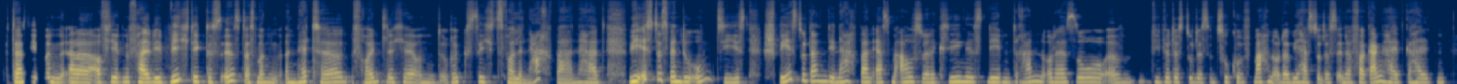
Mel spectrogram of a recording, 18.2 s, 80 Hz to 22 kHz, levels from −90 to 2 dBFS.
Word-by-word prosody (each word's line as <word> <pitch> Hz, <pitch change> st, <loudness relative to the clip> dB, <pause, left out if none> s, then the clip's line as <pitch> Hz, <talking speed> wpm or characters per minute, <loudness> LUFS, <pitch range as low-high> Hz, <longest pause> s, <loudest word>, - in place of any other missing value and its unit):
Da 200 Hz, -2 st, +8 dB
sieht 210 Hz, -1 st, -4 dB
man, 205 Hz, -3 st, 0 dB
äh, 185 Hz, 0 st, +3 dB
auf 190 Hz, 0 st, +1 dB
jeden 205 Hz, -1 st, +1 dB
Fall 195 Hz, -2 st, +5 dB
wie 195 Hz, -1 st, +2 dB
wichtig 240 Hz, -3 st, +6 dB
das 195 Hz, -3 st, -1 dB
ist, 250 Hz, +4 st, +3 dB
dass 175 Hz, +3 st, 0 dB
man 185 Hz, -2 st, -1 dB
n 175 Hz, +1 st, -1 dB
nette, 205 Hz, 0 st, +1 dB
freundliche 190 Hz, 0 st, -2 dB
und 165 Hz, -1 st, -7 dB
rücksichtsvolle 205 Hz, -3 st, -3 dB
Nachbarn 165 Hz, +3 st, -4 dB
hat. 175 Hz, 0 st, -2 dB, 0.3 s
Wie 225 Hz, 0 st, +9 dB
ist -, -, +4 dB
es, 300 Hz, -, 0 dB
wenn 225 Hz, 0 st, +7 dB
du 210 Hz, -1 st, +2 dB
umziehst? 190 Hz, -, -4 dB
Spähst 250 Hz, +11 st, +1 dB
du 270 Hz, -, +1 dB
dann 235 Hz, -1 st, +2 dB
den 210 Hz, -4 st, 0 dB
Nachbarn 210 Hz, -1 st, -1 dB
erst 190 Hz, 0 st, -1 dB
mal 200 Hz, -, -4 dB
aus 210 Hz, 0 st, -2 dB
oder 180 Hz, -1 st, -2 dB
klingelst 210 Hz, +2 st, -1 dB
neben 195 Hz, -1 st, -2 dB
dran 210 Hz, +4 st, -3 dB
oder 195 Hz, 0 st, -3 dB
so? 200 Hz, 0 st, -2 dB
Ähm, 180 Hz, +2 st, -6 dB
wie 205 Hz, -3 st, -11 dB
würdest 200 Hz, -1 st, -3 dB
du -, -, -3 dB
das 180 Hz, -1 st, -6 dB
in 180 Hz, -1 st, -13 dB
Zukunft 205 Hz, +1 st, -5 dB
machen, 205 Hz, +3 st, 0 dB
oder 180 Hz, -2 st, -2 dB
wie 190 Hz, 0 st, -2 dB
hast 185 Hz, -1 st, -2 dB
du -, -, -2 dB
das 180 Hz, +1 st, -7 dB
in -, -, -4 dB
der 185 Hz, 0 st, -4 dB
Vergangenheit 180 Hz, 0 st, +1 dB
gehalten? 180 Hz, 0 st, -5 dB
195 Hz, 190 wpm, -23 LUFS, 180-210 Hz, 0.3 s, Wie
